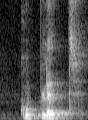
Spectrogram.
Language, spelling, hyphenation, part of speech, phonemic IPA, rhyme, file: Dutch, couplet, cou‧plet, noun, /kuˈplɛt/, -ɛt, Nl-couplet.ogg
- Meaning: verse of a song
